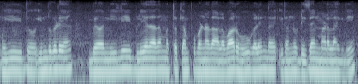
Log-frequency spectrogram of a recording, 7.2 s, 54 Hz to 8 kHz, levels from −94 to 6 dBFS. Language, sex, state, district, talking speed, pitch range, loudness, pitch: Kannada, male, Karnataka, Koppal, 115 wpm, 115-125 Hz, -18 LUFS, 120 Hz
